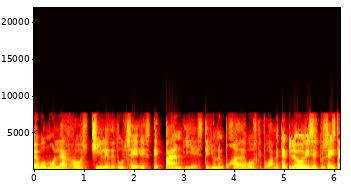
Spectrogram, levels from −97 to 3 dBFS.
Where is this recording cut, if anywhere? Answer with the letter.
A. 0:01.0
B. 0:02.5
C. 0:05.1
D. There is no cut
C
